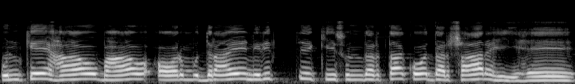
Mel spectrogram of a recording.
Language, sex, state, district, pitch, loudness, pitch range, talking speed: Hindi, male, Jharkhand, Ranchi, 225 Hz, -12 LUFS, 210-245 Hz, 125 wpm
